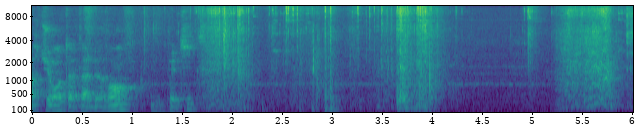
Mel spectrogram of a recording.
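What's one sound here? A zipper rasps open on a bag.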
